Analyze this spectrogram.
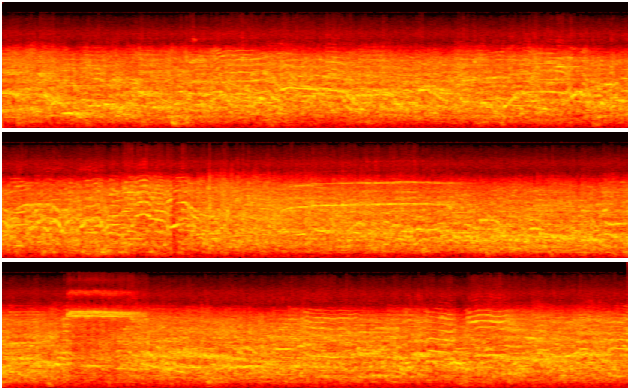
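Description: A large crowd chatters and cheers in an echoing gym.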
